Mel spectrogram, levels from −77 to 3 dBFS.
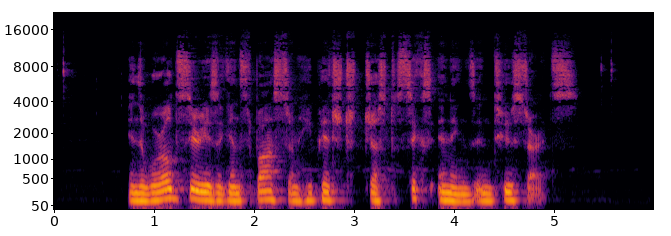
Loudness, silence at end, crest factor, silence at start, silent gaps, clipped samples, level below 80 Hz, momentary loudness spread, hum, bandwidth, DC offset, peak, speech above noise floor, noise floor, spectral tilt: -21 LUFS; 0.8 s; 16 dB; 0.75 s; none; under 0.1%; -52 dBFS; 12 LU; none; 15 kHz; under 0.1%; -6 dBFS; 47 dB; -67 dBFS; -5.5 dB/octave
